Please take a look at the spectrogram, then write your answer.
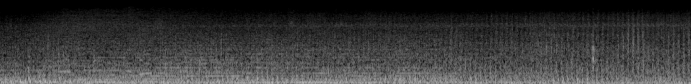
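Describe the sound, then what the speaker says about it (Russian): A helicopter in the video game Tom Clancy's The Division makes a steady, broad rotor and engine roar that stays constant throughout with no talk over it. "Вот и вертолет."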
